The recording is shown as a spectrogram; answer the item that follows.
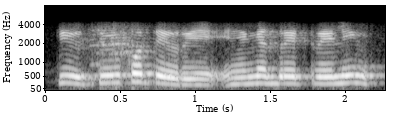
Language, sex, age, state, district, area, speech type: Kannada, female, 60+, Karnataka, Belgaum, urban, conversation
